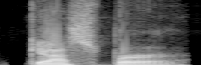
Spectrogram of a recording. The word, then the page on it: gasper: American English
